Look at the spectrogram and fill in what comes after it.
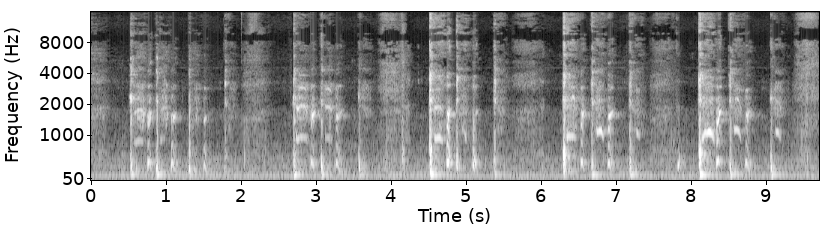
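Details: Girl with a persistent cough, coughing a lot and spitting while sick; repeated clusters of short coughs, about five bouts of several coughs each, in a quiet room.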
